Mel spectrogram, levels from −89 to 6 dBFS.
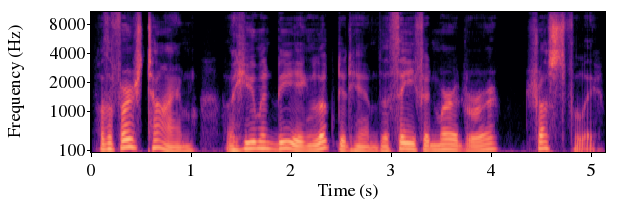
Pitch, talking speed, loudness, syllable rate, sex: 120 Hz, 175 wpm, -17 LUFS, 4.9 syllables/s, male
